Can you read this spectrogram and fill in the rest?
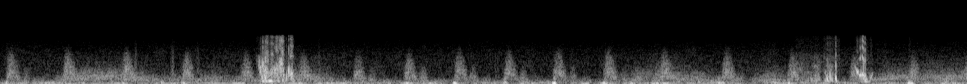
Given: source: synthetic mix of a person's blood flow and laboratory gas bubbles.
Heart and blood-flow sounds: Doppler ultrasound of blood flow; subclavian vein
2.56-2.96 s: bubbles
7.96-8.40 s: bubbles
8.54-8.73 s: bubbles
From the record:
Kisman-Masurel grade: 223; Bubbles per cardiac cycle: several, 3 to 8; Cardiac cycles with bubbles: 10 to 50%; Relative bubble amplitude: loud (0.450 to 0.775); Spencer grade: 2 (many but less than half of the cardiac periods contain bubble signals, singularly or in groups); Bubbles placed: anywhere in the cardiac cycle

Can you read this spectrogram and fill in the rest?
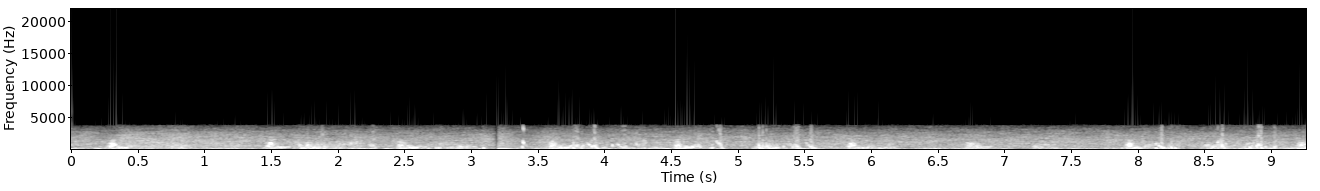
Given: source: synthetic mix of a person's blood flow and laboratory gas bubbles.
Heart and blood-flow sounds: Doppler ultrasound of blood flow; precordium
1.67-2.31 s: bubbles
2.65-3.12 s: bubbles
3.31-3.45 s: bubbles
3.69-4.50 s: bubbles
4.68-4.73 s: bubbles
4.77-4.95 s: bubbles
5.12-5.63 s: bubbles
8.10-8.35 s: bubbles
8.54-9.18 s: bubbles
From the record:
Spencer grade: 3 (all of the cardiac periods contain showers or single bubble signals, but not dominating or overriding the cardiac motion signals); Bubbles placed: only in the low amplitude regions of the cardiac cycle

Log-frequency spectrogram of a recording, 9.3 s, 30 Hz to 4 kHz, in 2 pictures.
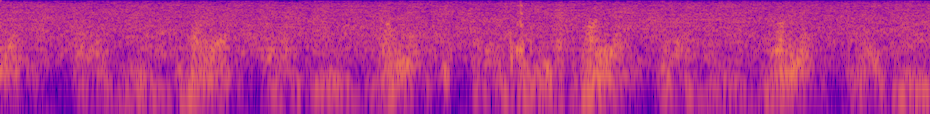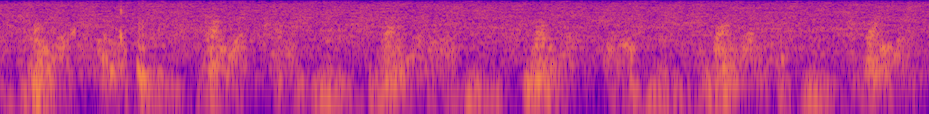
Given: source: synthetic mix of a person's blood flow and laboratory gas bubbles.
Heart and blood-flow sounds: Doppler ultrasound of blood flow; precordium
2.19-2.28 s: bubbles
2.52-2.84 s: bubbles
4.98-5.05 s: bubbles
5.08-5.48 s: bubbles
From the record:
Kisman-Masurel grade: 223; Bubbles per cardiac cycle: several, 3 to 8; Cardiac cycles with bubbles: 10 to 50%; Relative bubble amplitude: loud (0.450 to 0.775); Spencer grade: 2 (many but less than half of the cardiac periods contain bubble signals, singularly or in groups); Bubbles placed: only in the low amplitude regions of the cardiac cycle

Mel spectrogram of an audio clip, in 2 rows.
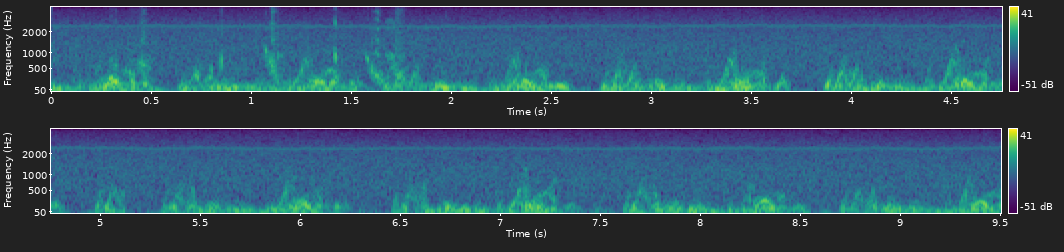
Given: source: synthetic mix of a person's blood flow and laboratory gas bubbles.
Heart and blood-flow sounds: Doppler ultrasound of blood flow; precordium
0.38-0.51 s: bubbles
0.80-0.89 s: bubbles
1.04-1.20 s: bubbles
1.38-1.46 s: bubbles
1.55-1.81 s: bubbles
From the record:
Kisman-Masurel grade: 213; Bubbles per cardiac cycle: several, 3 to 8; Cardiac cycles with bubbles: 1 to 10%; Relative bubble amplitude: loud (0.450 to 0.775); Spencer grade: 1 (occasional bubble signal discernible with the cardiac motion signal, with majority of cardiac periods free of bubbles); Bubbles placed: only in the low amplitude regions of the cardiac cycle

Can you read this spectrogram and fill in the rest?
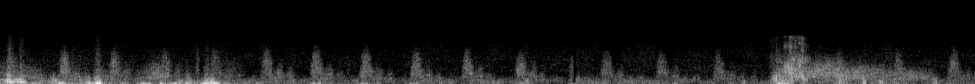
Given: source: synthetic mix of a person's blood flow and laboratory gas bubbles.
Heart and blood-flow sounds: Doppler ultrasound of blood flow; subclavian vein
7.70-8.17 s: bubbles
From the record:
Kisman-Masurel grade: 212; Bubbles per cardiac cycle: several, 3 to 8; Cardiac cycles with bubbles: 1 to 10%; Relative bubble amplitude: moderate (0.250 to 0.450); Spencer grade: 1 (occasional bubble signal discernible with the cardiac motion signal, with majority of cardiac periods free of bubbles); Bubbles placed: anywhere in the cardiac cycle

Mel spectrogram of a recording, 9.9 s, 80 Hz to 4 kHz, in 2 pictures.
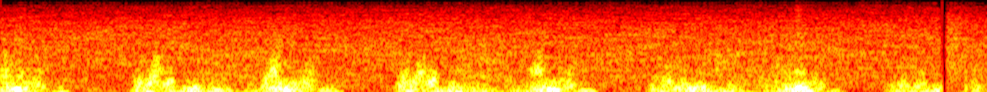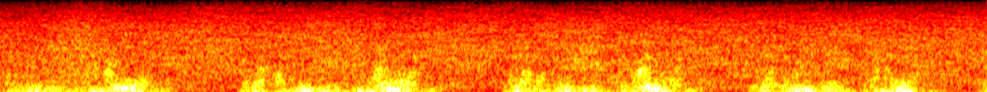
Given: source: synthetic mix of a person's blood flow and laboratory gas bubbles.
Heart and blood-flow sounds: Doppler ultrasound of blood flow; precordium
no bubbles
From the record:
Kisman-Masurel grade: 000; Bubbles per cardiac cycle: 0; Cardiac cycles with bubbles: 0%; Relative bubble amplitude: no bubbles discernible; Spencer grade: 0 (complete lack of bubble signals)

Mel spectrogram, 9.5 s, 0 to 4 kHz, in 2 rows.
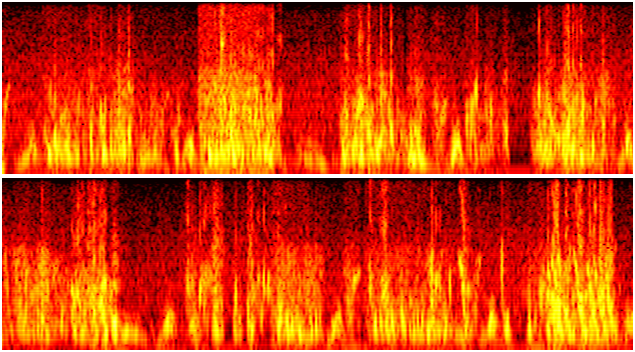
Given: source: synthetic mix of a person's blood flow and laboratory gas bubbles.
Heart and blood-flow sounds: Doppler ultrasound of blood flow; precordium
0.00-0.08 s: bubbles
0.29-1.36 s: bubbles
1.44-2.10 s: bubbles
2.52-3.18 s: bubbles
3.21-3.33 s: bubbles
3.46-3.80 s: bubbles
3.95-4.61 s: bubbles
4.71-5.63 s: bubbles
6.08-6.41 s: bubbles
6.45-7.15 s: bubbles
7.28-8.33 s: bubbles
8.45-8.57 s: bubbles
8.64-9.38 s: bubbles
From the record:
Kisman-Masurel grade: 444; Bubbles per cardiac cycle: continuous sound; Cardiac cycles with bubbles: 100%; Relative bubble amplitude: maximal (0.775 to 0.999); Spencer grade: 4 (maximum detectable bubble signal sounding continuously throughout systole and diastole of every cardiac period, and overriding the amplitude of the normal cardiac signals); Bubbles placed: only in the low amplitude regions of the cardiac cycle

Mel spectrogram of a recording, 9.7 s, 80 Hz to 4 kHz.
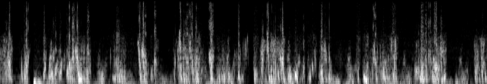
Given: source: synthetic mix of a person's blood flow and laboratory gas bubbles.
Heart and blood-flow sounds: Doppler ultrasound of blood flow; precordium
0.00-0.26 s: bubbles
0.39-0.60 s: bubbles
0.84-1.82 s: bubbles
2.17-2.54 s: bubbles
2.71-3.17 s: bubbles
3.44-4.03 s: bubbles
4.16-4.53 s: bubbles
4.72-4.99 s: bubbles
5.05-5.72 s: bubbles
5.85-6.33 s: bubbles
6.38-6.64 s: bubbles
7.12-7.21 s: bubbles
7.24-7.97 s: bubbles
8.27-8.95 s: bubbles
9.47-9.75 s: bubbles
From the record:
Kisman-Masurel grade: 343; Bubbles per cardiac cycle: rolling drumbeat, 9 or more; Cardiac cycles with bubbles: 100%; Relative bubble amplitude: loud (0.450 to 0.775); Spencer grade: 3 (all of the cardiac periods contain showers or single bubble signals, but not dominating or overriding the cardiac motion signals); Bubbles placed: only in the low amplitude regions of the cardiac cycle

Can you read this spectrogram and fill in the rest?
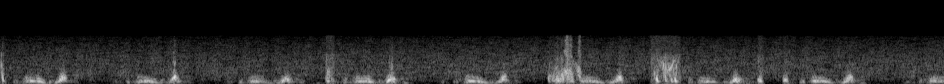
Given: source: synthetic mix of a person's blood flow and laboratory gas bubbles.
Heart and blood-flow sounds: Doppler ultrasound of blood flow; precordium
0.00-0.07 s: bubbles
3.25-3.35 s: bubbles
5.47-5.83 s: bubbles
6.50-6.80 s: bubbles
7.57-7.64 s: bubbles
7.82-7.89 s: bubbles
From the record:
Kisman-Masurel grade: 123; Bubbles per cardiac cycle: 1 to 2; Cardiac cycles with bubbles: 10 to 50%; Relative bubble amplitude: loud (0.450 to 0.775); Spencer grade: 2 (many but less than half of the cardiac periods contain bubble signals, singularly or in groups); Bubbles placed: only in the low amplitude regions of the cardiac cycle

